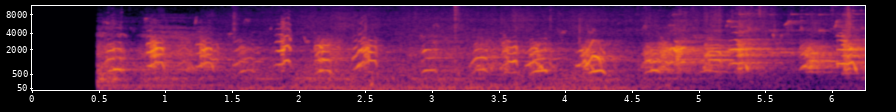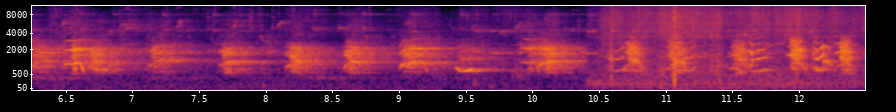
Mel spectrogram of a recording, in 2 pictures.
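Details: Italian hounds (segugi italiani) hunting hare in the Emilian hills or Lombard plains, Italy: rapid continuous chorus of high yelping barks and bays, overlapping, several per second, with a hiss of background noise in the last seconds.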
